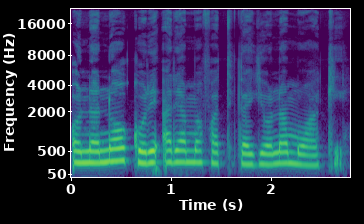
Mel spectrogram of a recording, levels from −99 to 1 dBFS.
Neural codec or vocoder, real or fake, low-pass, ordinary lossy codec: none; real; none; none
